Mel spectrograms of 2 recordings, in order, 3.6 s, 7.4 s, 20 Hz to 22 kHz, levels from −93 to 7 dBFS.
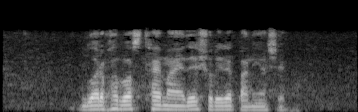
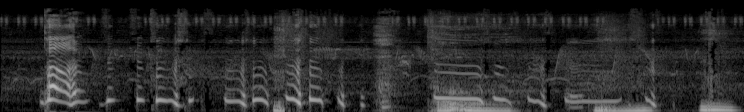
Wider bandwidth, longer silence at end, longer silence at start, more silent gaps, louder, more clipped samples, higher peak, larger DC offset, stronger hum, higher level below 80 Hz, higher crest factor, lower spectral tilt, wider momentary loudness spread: second, 7.8 kHz vs 16 kHz; first, 0.7 s vs 0 s; first, 0.8 s vs 0.05 s; neither; first, -19 LUFS vs -36 LUFS; neither; first, -2 dBFS vs -10 dBFS; neither; neither; second, -56 dBFS vs -46 dBFS; second, 18 dB vs 26 dB; about the same, -5 dB/octave vs -5 dB/octave; about the same, 14 LU vs 15 LU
